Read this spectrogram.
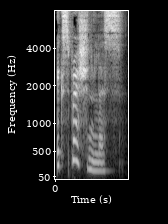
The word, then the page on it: expressionless: British English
